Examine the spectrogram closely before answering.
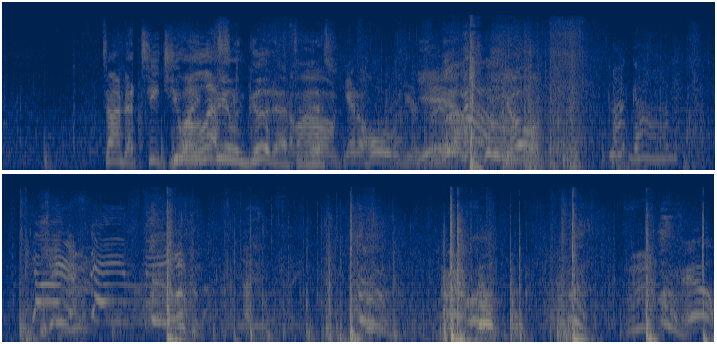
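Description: Men shout and argue angrily.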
